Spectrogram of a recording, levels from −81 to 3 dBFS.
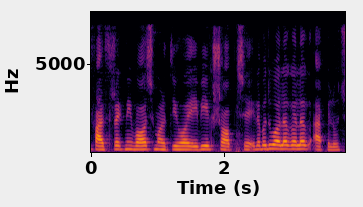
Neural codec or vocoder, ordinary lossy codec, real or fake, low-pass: none; MP3, 48 kbps; real; 7.2 kHz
